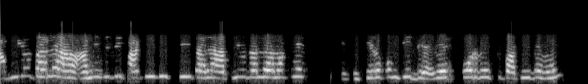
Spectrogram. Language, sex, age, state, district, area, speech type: Bengali, female, 30-45, West Bengal, Howrah, urban, conversation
